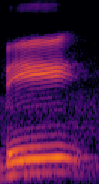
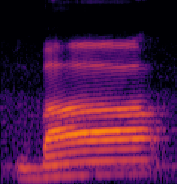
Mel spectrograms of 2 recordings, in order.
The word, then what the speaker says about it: ب: تلفظ سے پرہیز کریں، یعنی بے، تے، سے، حے، خے، طے، غے وغیرہ ہرگز نہ پڑھیں، بلکہ با، تا، سا، حا، خا، طا، ظا پڑھیں۔ اس مثال کو ہم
